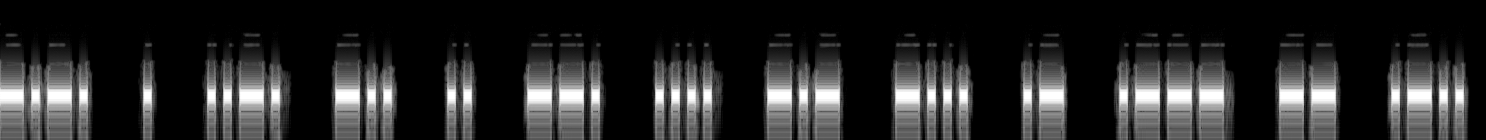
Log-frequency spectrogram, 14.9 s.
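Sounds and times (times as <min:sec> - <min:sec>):
CW Morse code beeps of the alphabet: 0:00.0 - 0:00.9, 0:02.1 - 0:02.8, 0:03.4 - 0:03.9, 0:05.3 - 0:06.0, 0:06.6 - 0:08.4, 0:09.0 - 0:10.6, 0:11.2 - 0:14.7.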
